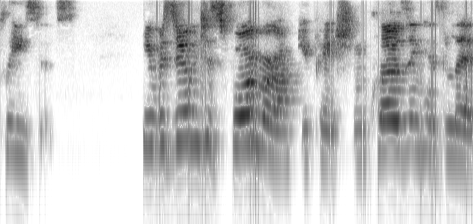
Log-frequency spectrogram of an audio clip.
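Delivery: ordinary delivery, nothing marked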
